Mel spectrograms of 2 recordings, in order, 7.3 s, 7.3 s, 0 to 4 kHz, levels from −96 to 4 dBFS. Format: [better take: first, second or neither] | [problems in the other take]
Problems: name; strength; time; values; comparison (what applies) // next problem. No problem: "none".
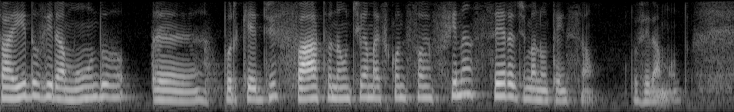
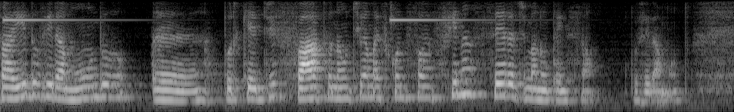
first | background sound (Glockenspiel); 15 dB below the speech // room echo; dies away in 0.5 s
